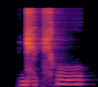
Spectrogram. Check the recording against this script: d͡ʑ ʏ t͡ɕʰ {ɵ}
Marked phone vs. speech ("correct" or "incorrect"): incorrect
